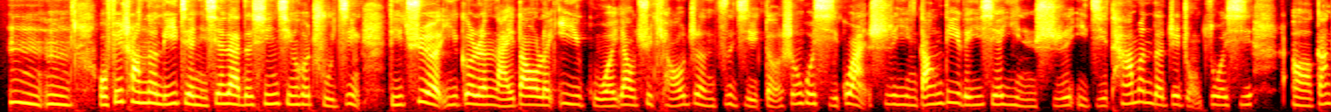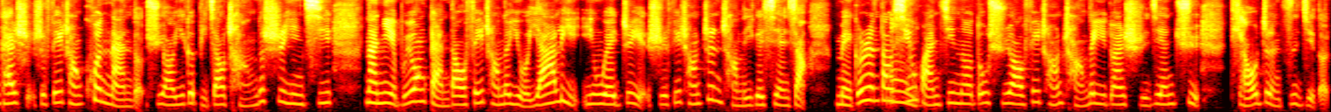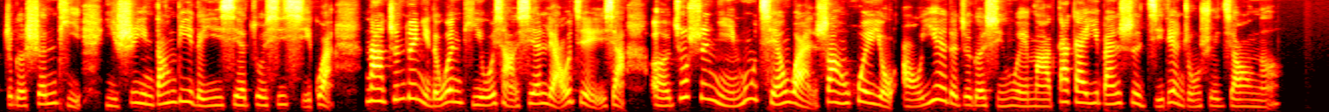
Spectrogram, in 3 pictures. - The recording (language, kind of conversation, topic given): Chinese, advice, 我该如何调整生活习惯以适应新环境？
- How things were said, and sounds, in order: static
